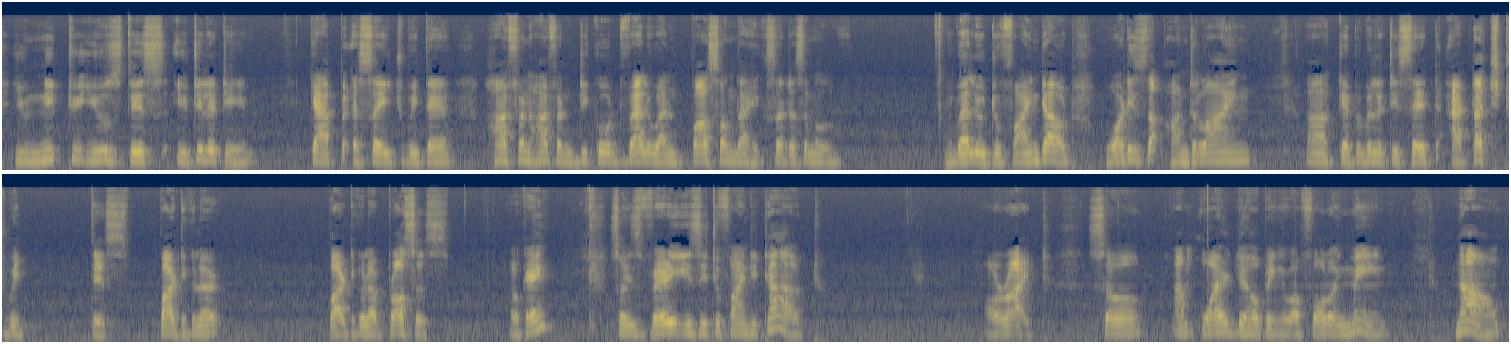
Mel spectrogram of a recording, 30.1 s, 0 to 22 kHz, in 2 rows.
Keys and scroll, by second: 26.1 c, 27.0 Return.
